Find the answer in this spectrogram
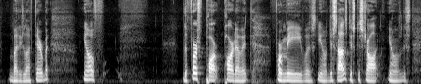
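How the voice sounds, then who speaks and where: With a dark, mellow tone at medium pitch, a man talks at a moderate pace with ordinary pitch variation and long, frequent pauses. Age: 60s. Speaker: blind adventure athlete and navy veteran. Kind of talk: interview conversation. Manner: casual, halting.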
